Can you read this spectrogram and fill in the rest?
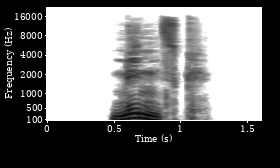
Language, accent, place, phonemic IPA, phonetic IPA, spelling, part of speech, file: German, Germany, Berlin, /mɪnsk/, [mɪnt͡sk], Minsk, proper noun, De-Minsk.ogg
- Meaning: Minsk (the capital city of Belarus)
